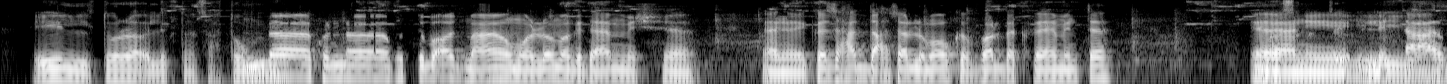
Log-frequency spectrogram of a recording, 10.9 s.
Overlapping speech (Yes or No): Yes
